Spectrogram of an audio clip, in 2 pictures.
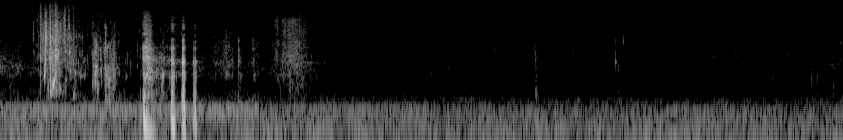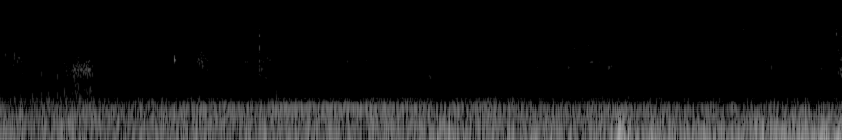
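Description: Kayak drifting on calm water: low wind rumble on the microphone, light water sloshing and faint ticks of gear against the hull. There are a few short louder sounds in the first three seconds as a small fish is let go over the side, and a low thump near the end.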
